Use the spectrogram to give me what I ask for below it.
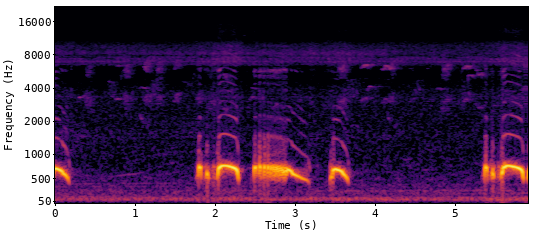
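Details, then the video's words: Spotted dove from Java cooing, used as a lure to get doves singing: a brief coo, a pause, then stuttering notes leading into a short coo, a long sliding coo and a clipped coo, with the phrase starting again near the end. "DERKUKU JAWA Suara merdu TAJAM, pancingan agar BUNYI jadikan burung DERKUKU BUNYI GACOR NGALAS"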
